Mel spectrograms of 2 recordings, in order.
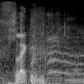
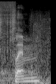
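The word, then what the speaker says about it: phlegm: I think I just poured your fleg. Still not very good at pronouncing that. I think it just say like it's flem. There's like an almost in audible G there still, I think.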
